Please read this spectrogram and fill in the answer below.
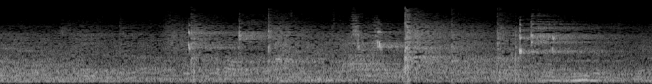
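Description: A badminton rally: sharp racket strikes on the shuttlecock come in a quick irregular series from about two seconds in, with short high squeaks of shoes on the court, over a steady murmur of crowd chatter in the hall.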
